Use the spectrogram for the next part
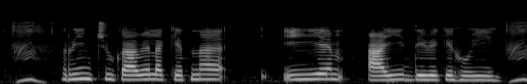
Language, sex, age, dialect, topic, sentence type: Bhojpuri, female, <18, Southern / Standard, banking, question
